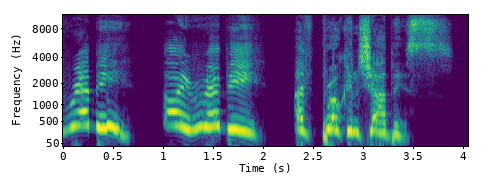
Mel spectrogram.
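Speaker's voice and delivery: high, loud, desperate wail; frantic wailing cry. A narrator's reading. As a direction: cry out like a madman. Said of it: "ran inside the shul like a madman".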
